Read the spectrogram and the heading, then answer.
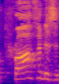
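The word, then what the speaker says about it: prophetis (προφήτης): So prophet is an English word that is a transliteration of a Greek word through probably French, through Latin, and back into Greek. So prophetes, or o prophetis, modern Greek pronunciation.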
